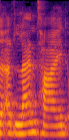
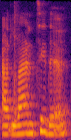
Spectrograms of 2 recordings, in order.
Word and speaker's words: Atlantide: This fragrance was named after Atlantide, or Atlantide as the Italians pronounce it.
